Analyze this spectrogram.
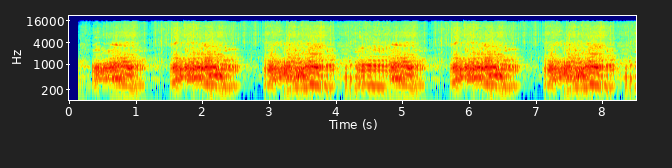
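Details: Lions fighting, with loud harsh roaring snarls in six long bursts, each about a second long, separated by brief pauses, the voice rough and mid-pitched throughout.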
